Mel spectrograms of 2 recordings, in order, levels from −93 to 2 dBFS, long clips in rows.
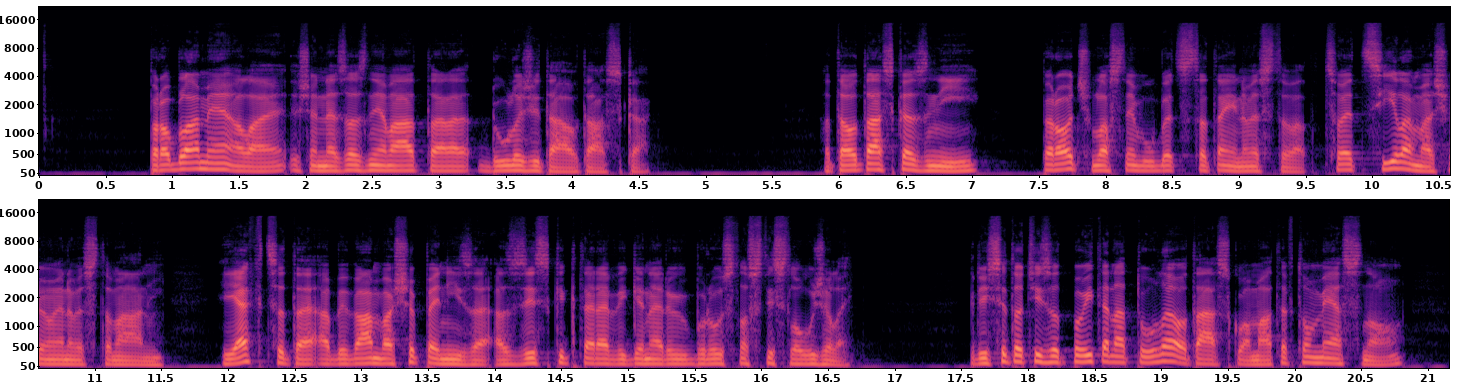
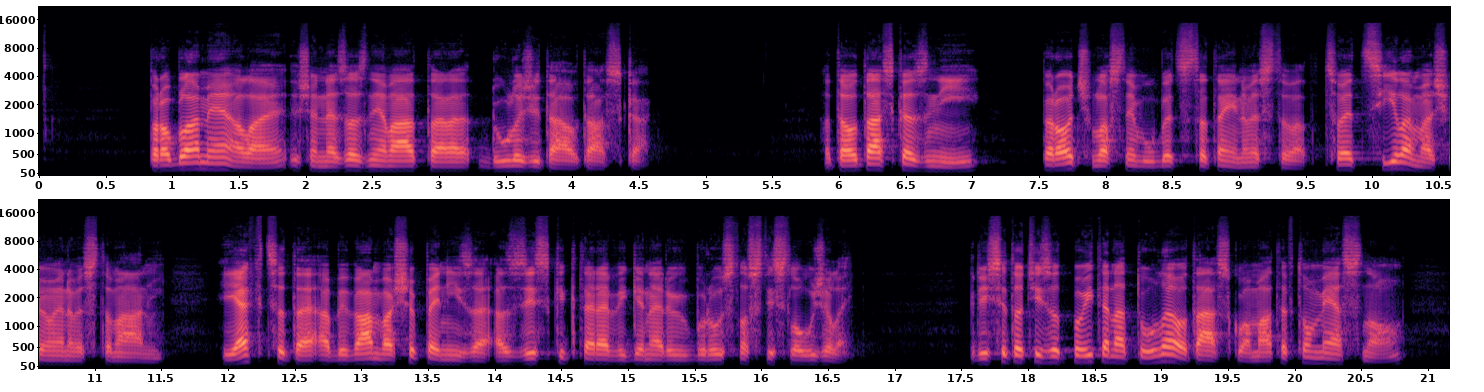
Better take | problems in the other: first | thin; very; fading below 350 Hz

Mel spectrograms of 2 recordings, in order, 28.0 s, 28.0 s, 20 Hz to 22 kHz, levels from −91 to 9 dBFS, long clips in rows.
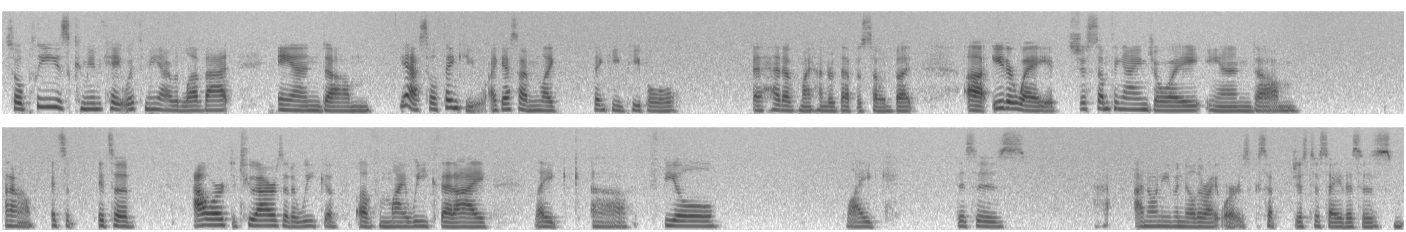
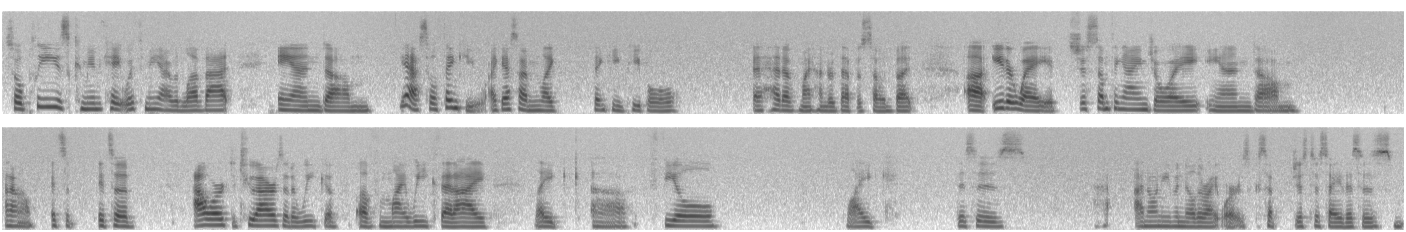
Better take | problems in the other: neither | hiss; noticeable; throughout; 15 dB below the speech; the same in both

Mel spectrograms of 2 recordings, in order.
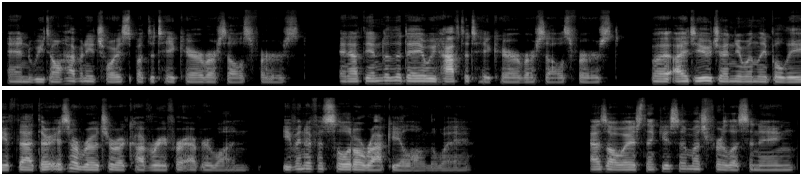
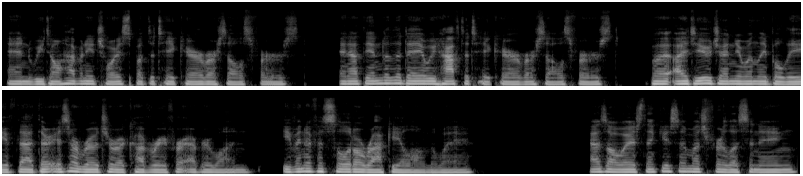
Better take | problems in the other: second | thin; very; fading below 300 Hz

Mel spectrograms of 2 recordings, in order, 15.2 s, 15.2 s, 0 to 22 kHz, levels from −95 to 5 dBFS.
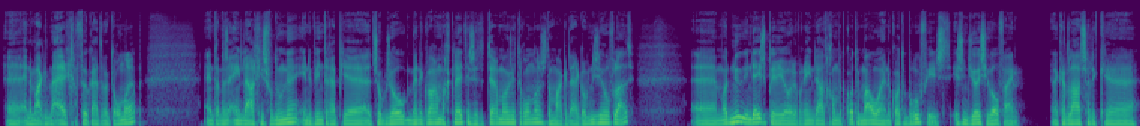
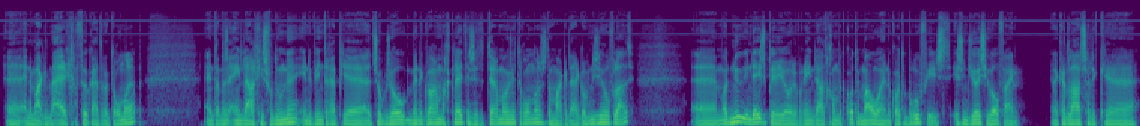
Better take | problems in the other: first | high-pitched whine; faint; throughout; 11 kHz, 35 dB below the speech

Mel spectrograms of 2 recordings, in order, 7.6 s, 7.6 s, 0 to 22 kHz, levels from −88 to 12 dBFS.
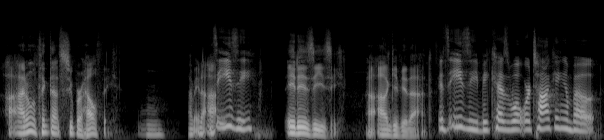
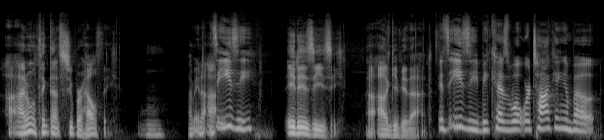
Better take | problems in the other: second | muffled; very; fading above 2 kHz

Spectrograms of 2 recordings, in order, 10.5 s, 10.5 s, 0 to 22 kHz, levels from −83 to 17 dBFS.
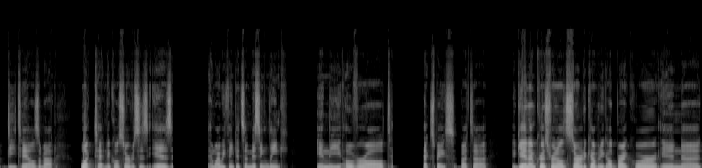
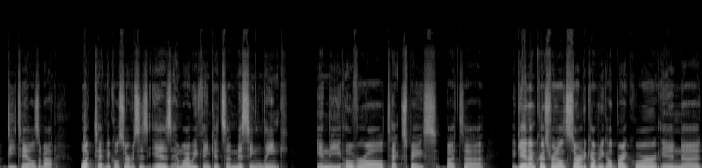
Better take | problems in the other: second | audio freezing; at 2.5 s for 0.5 s and at 6 s

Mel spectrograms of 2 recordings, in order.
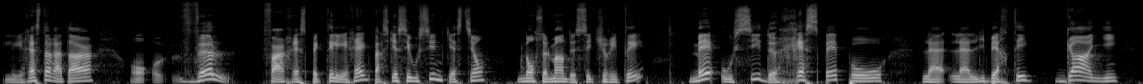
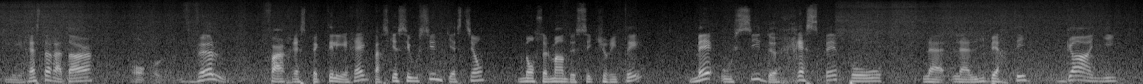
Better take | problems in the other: first | hiss; noticeable; throughout; 10 dB below the speech

